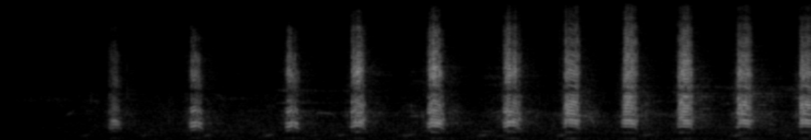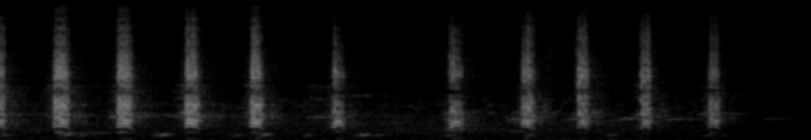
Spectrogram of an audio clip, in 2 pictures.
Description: Brandgans
De roep van de brandgans klinkt hoog en schel.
